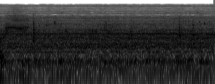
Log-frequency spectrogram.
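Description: Bathroom sink tap running steadily, water splashing into the basin and over a utility knife blade being rinsed and wiped with a small towel.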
